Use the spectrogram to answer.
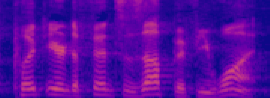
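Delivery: quiet, menacing Jesus. Retold or imitated. Jesus warning the church, low and menacing. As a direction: speak it like a quiet blade. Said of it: "And Jesus goes".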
